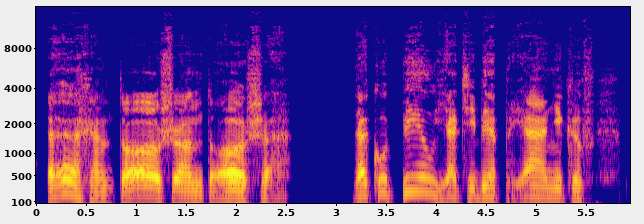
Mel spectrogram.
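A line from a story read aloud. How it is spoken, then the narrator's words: Grumble. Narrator (Russian): Буркнул Долгополов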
